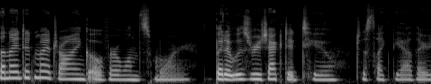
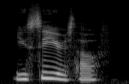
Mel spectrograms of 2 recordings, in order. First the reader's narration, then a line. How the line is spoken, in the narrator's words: said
